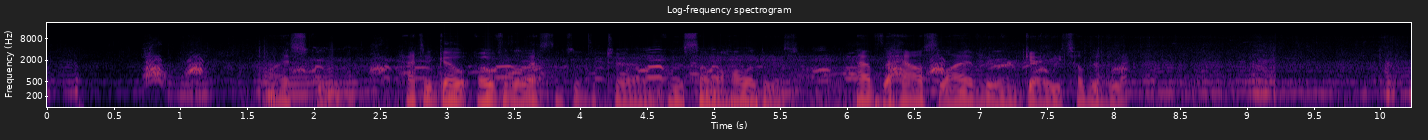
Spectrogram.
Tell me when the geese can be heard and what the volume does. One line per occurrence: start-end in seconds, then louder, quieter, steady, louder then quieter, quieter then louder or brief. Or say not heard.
1.9-7.6 louder then quieter.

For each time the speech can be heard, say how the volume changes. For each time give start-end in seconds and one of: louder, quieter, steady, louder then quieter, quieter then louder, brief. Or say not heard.
1.6-8.1 steady.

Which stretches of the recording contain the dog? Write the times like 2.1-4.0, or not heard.
0.7-2.5, 6.2-8.1.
